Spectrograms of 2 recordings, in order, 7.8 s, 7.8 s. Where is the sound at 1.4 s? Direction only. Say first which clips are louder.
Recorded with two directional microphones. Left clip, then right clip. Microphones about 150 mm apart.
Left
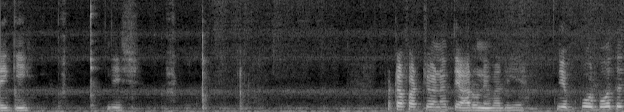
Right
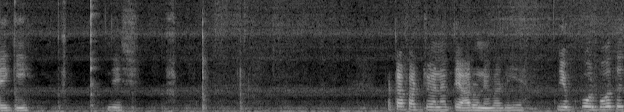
Left 4 dB; 75° left (ahead or behind).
